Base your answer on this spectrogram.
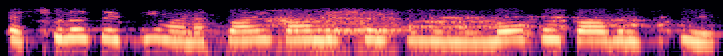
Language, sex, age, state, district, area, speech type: Kashmiri, female, 18-30, Jammu and Kashmir, Bandipora, rural, conversation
